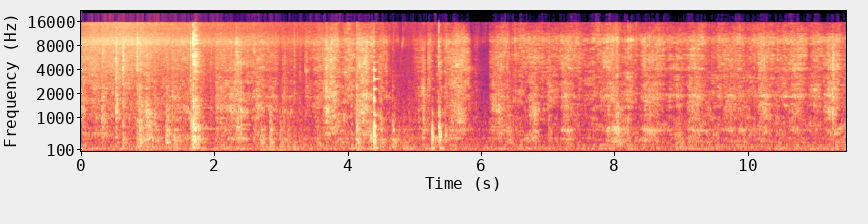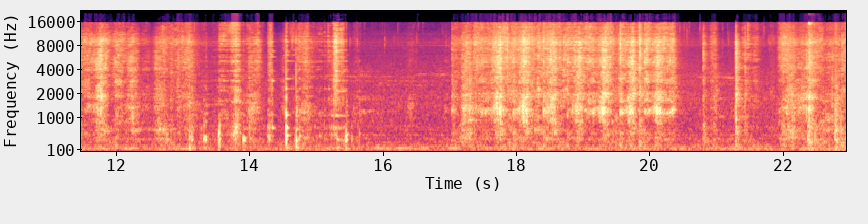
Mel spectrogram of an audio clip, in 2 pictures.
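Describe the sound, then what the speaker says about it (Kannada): Hot oil poured into gram flour for Mysore pak, then stirred in a pan: a soft steady sizzle and hiss under repeated metal scraping and clanking, close up, with a short quieter gap before the bubbling picks up again. "ಈ ಸಂದರ್ಭದಲ್ಲಿ ನಾನು ಈ ಬಿಸಿ ಎಣ್ಣೆಯನ್ನು ಹಾಕ್ಕೊಳ್ತೀನಿ"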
